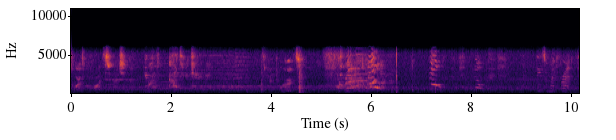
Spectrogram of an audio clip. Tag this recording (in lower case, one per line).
speech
